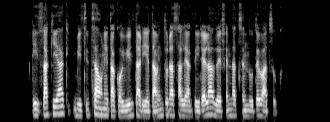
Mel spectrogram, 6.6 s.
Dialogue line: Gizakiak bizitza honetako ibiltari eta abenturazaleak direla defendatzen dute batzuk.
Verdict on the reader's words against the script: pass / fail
pass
